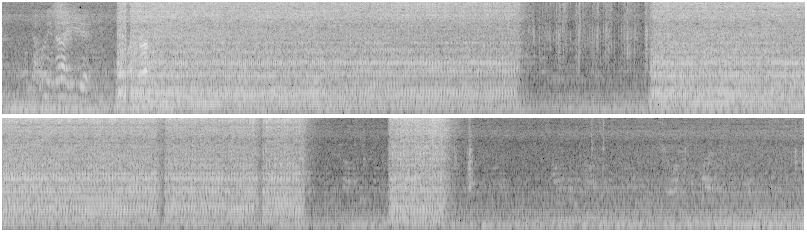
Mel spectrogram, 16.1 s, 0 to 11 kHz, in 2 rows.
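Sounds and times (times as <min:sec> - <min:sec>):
power wrench running: 0:01.2 - 0:05.4, 0:06.2 - 0:11.2, 0:11.9 - 0:12.7.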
